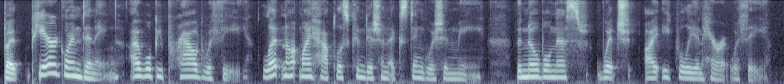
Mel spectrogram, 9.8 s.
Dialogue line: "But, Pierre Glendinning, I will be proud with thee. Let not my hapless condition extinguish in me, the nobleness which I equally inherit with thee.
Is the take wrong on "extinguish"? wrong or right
right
